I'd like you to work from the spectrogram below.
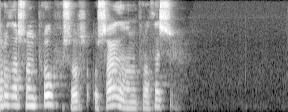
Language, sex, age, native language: Icelandic, female, 40-49, Icelandic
